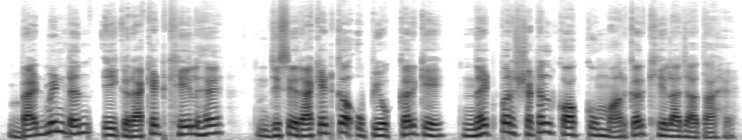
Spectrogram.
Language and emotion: Hindi, neutral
